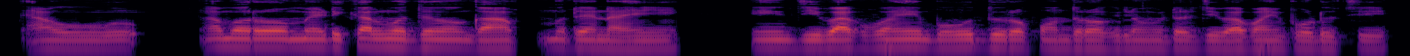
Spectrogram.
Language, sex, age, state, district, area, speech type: Odia, male, 18-30, Odisha, Mayurbhanj, rural, spontaneous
